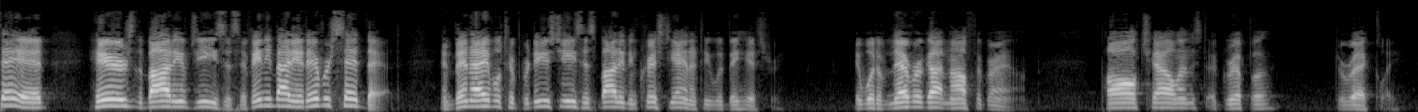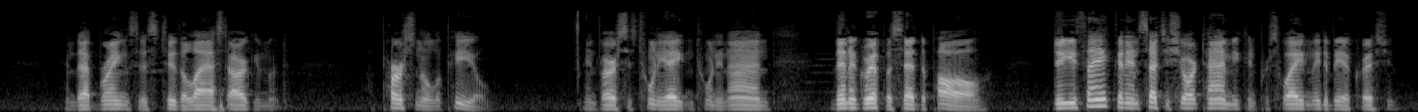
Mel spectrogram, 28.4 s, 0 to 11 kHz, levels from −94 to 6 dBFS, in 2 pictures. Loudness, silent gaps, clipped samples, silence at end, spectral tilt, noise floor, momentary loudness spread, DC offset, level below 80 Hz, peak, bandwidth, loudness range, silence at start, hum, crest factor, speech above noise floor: -23 LUFS; none; under 0.1%; 0.45 s; -6.5 dB/octave; -75 dBFS; 19 LU; under 0.1%; -68 dBFS; 0 dBFS; 7.8 kHz; 13 LU; 0 s; none; 24 dB; 52 dB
